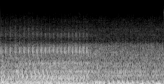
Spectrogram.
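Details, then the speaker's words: KTM RC 390 single-cylinder after timing chain, head, bore, clutch cover and other gaskets replaced and coolant leak fixed, during break-in: even thumping at fast idle, clean low beat, earlier rattling noise gone; engine sounds normal. "ನೋಡಿ normal ಹಳೆ KTM sound ಬರ್ತಾ ಇದೆ ಅನ್ಸುತ್ತೆ ನಿಮಗೆ observe ಮಾಡಿದ್ರೆ ಮೊದಲು ತರ ಒಂತರ ಗಡ ಗಡ ಸೌಂಡ್ ಜಾಸ್ತಿ ಇಲ್ಲ"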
